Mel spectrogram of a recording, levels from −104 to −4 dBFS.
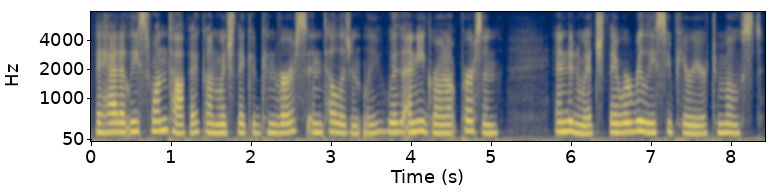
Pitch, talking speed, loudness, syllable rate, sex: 210 Hz, 185 wpm, -18 LUFS, 5.2 syllables/s, female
